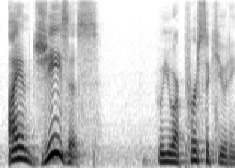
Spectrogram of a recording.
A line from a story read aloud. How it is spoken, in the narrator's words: he replied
